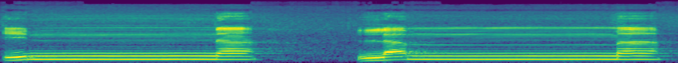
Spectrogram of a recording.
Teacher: caranya kita panjangkan sedikit gunnah itu, sekira-kiranya 2 harakat dan juga mengikut tempo kadar kelajuan bacaan kita. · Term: gunnah yang sempurna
